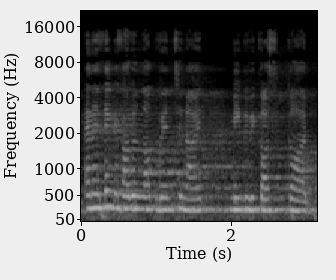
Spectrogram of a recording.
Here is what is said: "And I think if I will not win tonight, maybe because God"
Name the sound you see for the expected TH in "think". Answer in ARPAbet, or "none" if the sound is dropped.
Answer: T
